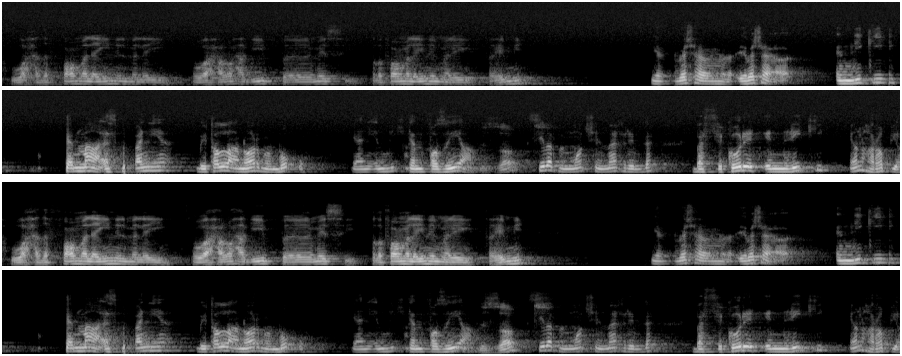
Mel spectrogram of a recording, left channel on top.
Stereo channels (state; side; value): noise; left; hiss, 26 dB below the sound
